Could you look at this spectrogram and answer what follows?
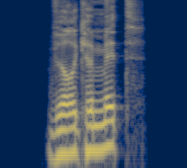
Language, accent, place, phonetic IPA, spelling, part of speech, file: German, Germany, Berlin, [ˌvɪʁkə ˈmɪt], wirke mit, verb, De-wirke mit.ogg
- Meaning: inflection of mitwirken: 1. first-person singular present 2. first/third-person singular subjunctive I 3. singular imperative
